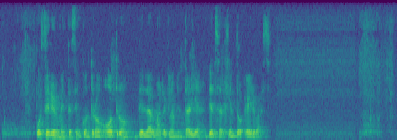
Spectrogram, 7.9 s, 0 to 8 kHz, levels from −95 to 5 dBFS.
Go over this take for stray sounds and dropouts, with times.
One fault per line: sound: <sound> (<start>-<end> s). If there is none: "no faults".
no faults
